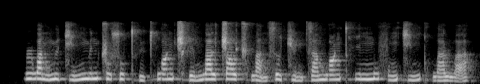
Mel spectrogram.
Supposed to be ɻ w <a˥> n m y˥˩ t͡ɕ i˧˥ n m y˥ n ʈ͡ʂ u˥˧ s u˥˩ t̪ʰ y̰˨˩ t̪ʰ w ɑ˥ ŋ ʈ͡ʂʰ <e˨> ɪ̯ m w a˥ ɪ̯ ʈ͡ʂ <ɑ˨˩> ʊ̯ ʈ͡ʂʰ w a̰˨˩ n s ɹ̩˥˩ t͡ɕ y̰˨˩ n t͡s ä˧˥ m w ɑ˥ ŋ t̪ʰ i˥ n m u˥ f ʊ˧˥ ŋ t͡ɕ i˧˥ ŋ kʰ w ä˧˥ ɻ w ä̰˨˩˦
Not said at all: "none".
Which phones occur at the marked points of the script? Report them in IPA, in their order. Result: a˥˧, e˨, ɑ˥

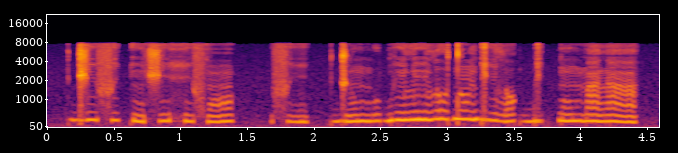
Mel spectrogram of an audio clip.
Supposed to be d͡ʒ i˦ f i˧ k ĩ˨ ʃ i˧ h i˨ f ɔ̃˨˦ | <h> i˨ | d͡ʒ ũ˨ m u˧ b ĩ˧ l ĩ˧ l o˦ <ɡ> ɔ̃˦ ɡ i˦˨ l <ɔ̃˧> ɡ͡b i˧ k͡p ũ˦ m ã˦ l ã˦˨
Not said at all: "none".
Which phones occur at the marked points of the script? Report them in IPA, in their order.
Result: f, d, ɔ˧

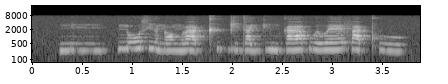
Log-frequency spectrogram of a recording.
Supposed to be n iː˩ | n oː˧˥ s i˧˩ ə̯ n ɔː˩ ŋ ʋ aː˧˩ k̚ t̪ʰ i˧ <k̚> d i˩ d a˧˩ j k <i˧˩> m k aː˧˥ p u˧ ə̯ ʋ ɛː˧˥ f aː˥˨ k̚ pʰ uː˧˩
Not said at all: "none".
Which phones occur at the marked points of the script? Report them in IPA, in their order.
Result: k̚, i˧˩

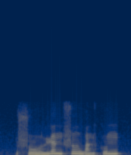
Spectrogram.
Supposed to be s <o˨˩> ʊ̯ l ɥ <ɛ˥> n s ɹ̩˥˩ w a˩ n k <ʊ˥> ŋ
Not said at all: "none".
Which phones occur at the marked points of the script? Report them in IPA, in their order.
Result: o˨˩, ɛ˥˧, ʊ˥

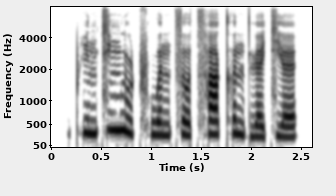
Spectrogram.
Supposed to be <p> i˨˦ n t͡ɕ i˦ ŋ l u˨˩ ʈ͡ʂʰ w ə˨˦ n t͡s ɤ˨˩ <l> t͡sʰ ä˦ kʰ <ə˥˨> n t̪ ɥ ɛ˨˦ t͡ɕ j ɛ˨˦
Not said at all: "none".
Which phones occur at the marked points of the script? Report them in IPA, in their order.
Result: pʰ, none, ə˥˨

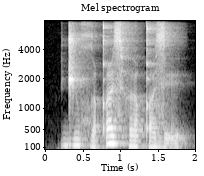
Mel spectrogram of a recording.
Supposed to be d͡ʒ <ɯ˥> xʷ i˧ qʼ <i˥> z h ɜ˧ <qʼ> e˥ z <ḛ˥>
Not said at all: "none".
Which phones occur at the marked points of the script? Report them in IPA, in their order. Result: ɯ˥, i˥, qʼ, ḛ˥

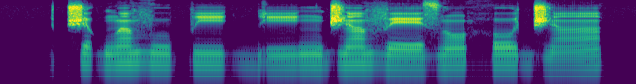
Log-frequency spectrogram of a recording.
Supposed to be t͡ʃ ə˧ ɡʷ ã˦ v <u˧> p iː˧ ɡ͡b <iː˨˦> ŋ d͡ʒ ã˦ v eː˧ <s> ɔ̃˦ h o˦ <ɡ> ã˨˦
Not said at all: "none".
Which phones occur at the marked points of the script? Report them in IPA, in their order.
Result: u˧, iː˨˦, z, d͡ʒ

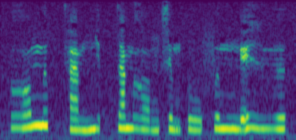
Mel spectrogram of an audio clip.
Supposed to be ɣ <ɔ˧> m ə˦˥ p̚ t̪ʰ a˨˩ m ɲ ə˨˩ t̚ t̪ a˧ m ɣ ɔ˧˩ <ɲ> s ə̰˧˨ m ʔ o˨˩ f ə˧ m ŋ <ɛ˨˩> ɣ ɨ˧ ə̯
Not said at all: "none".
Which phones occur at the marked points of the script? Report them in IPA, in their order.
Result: ɔ˨˦, ŋ, ɛ̰˧˥

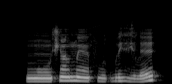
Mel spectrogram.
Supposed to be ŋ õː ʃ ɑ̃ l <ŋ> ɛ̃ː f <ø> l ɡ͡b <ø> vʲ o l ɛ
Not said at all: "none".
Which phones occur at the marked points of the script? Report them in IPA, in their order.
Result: m, u, ø

